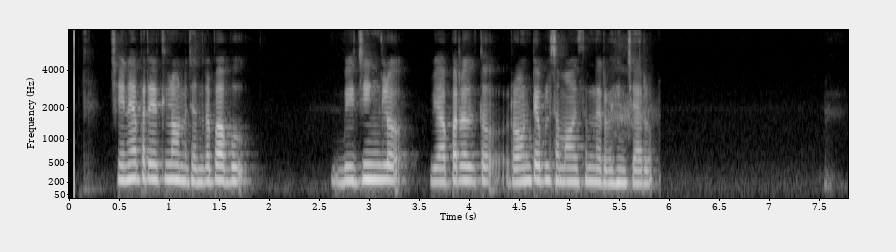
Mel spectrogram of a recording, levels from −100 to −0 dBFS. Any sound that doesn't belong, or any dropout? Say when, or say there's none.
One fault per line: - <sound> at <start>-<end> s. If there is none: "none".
none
